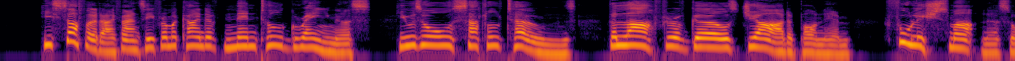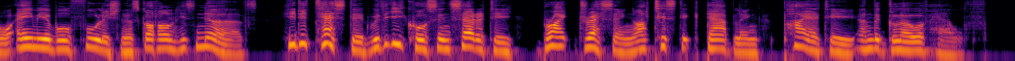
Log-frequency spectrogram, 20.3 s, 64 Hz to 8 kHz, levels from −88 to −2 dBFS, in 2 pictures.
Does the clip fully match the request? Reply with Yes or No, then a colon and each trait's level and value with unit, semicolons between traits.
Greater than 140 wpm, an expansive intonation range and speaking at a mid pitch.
No: slow, 135 wpm; wide, 7.4 semitones; medium, 175 Hz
